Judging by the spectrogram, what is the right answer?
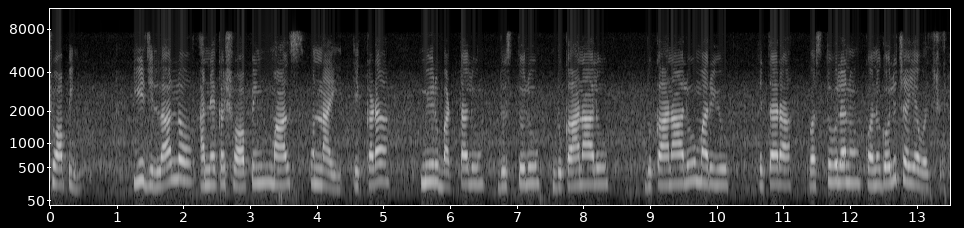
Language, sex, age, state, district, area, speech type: Telugu, female, 30-45, Andhra Pradesh, East Godavari, rural, spontaneous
